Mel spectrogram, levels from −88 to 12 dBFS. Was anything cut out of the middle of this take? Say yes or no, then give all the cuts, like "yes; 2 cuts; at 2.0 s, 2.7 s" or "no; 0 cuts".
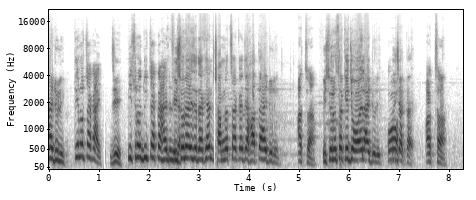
no; 0 cuts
